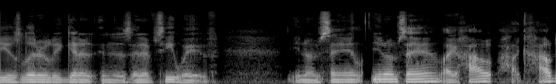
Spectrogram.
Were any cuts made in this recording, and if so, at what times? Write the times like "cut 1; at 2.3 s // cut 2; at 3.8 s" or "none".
cut 1; at 3.6 s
